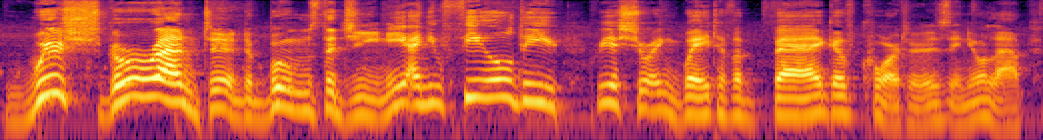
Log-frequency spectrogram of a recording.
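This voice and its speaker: A man's voice: medium pitch, wildly swooping pitch, unhurried, fairly bright tone, soft background music. A young man playing a video game with friends, rambling unsurely and reading game text aloud. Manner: rambling, unsure, laughs a lot. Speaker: let's play host.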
